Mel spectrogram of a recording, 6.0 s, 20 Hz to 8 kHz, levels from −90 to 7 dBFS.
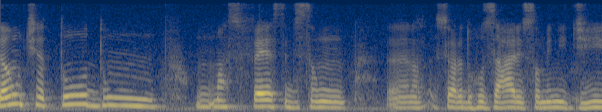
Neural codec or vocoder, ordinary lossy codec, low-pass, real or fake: none; none; 7.2 kHz; real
